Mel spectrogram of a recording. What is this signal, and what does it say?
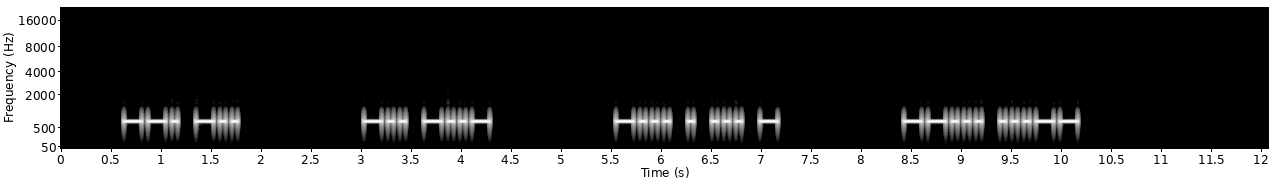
Morse code, heard as a keyed tone, about 20 wpm, 700 Hz. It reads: GD DX BEST 73
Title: Common QSO Phrases - 3x Word-Spacing - 20wpm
